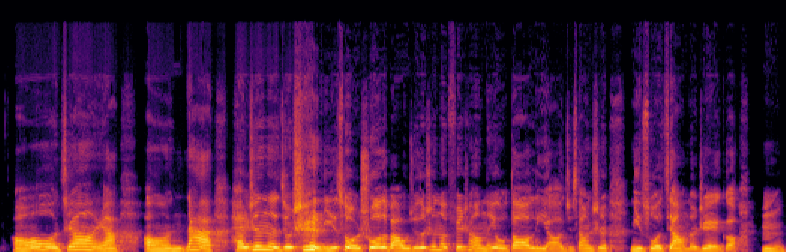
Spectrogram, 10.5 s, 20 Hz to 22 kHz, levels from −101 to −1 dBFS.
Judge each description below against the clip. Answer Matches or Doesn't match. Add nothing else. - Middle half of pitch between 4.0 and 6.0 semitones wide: Doesn't match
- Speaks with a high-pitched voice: Matches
